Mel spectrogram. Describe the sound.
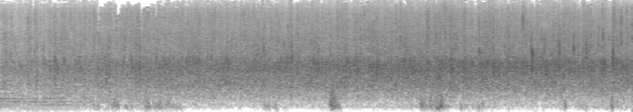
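Church audience applauding to welcome a speaker, a thick, even roar of clapping that holds steady from start to finish, with a few soft low thumps mixed in.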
